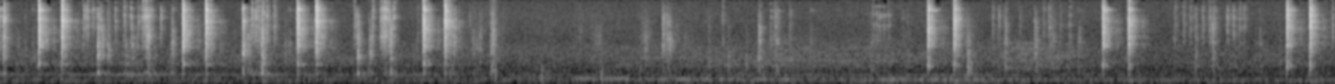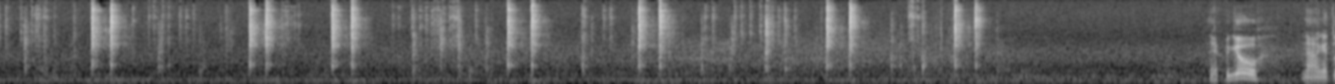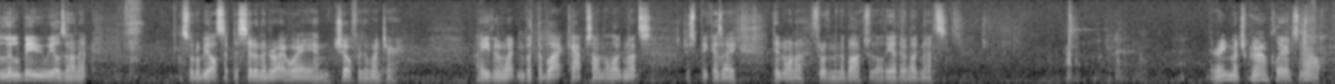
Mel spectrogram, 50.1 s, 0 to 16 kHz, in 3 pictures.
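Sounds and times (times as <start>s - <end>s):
sharp metallic clicks and clinks: 0.0s - 5.9s, 8.8s - 29.2s.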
